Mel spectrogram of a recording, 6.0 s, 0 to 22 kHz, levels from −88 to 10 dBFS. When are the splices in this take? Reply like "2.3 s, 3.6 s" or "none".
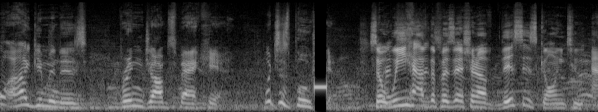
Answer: none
